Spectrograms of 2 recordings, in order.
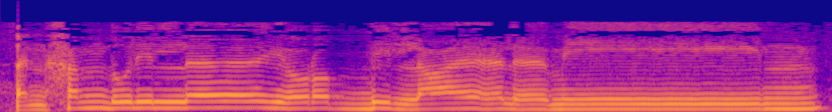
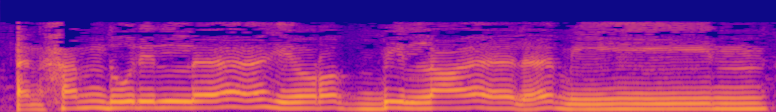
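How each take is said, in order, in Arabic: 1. تُنطق اللام غنّةً، قريبةً من النون. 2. تُنطق اللام غنّةً، قريبةً من النون.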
